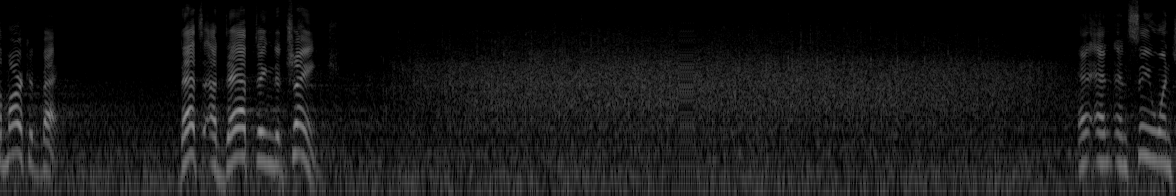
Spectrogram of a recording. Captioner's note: applause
